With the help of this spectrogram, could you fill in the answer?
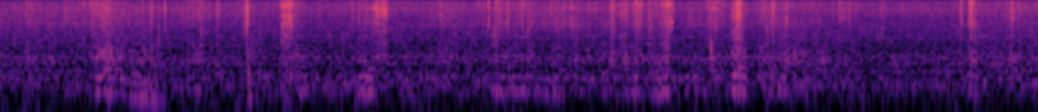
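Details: Honey bees inside an open hive on a fine, sunny day, microphone slid down among them as they move about: a steady low droning hum with layered tones, wavering buzzes rising in pitch, and scattered faint clicks and taps from bees crawling.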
